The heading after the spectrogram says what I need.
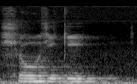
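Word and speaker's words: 正直: Thì nếu mà ghép nó đọc là C chốt cự, thế nhưng mà đặc biệt chính trực lại không đọc như vậy mà đọc là gì nhỉ? Shojiki.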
